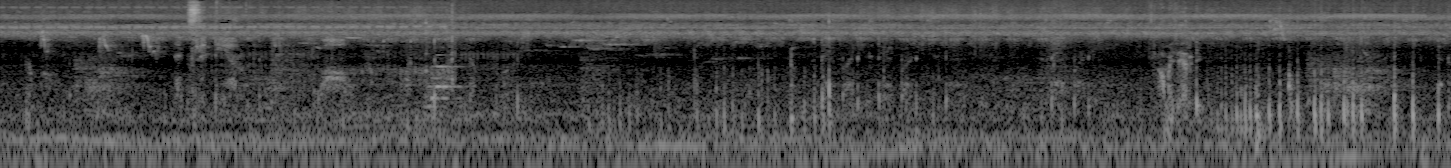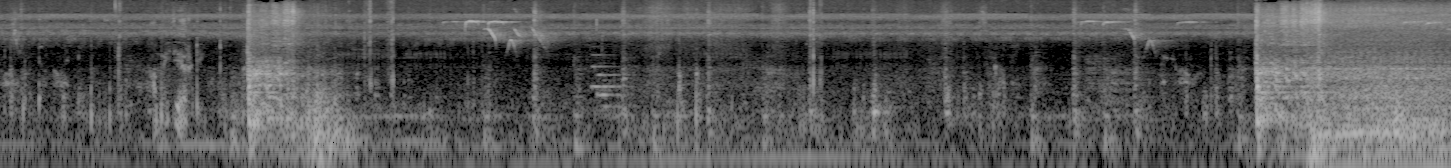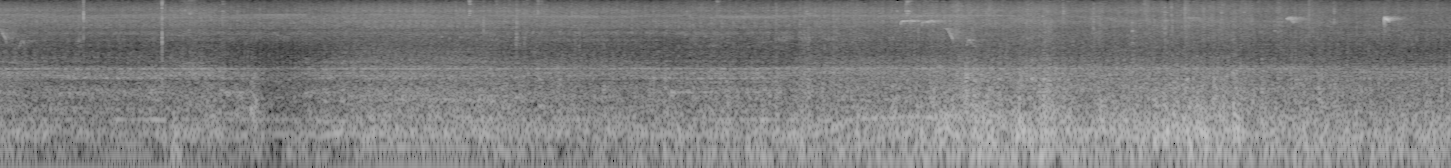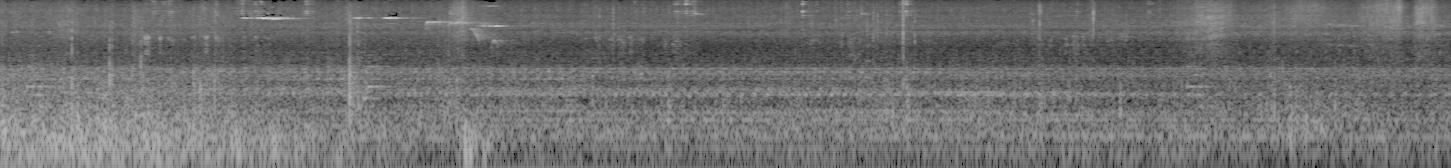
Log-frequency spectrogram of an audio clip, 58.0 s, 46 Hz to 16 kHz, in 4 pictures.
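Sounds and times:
faint bird chirps: 0:00.2 - 0:16.6, 0:42.8 - 0:48.7
vehicle engine starting and running: 0:16.7 - 0:18.8, 0:27.0 - 0:58.0.

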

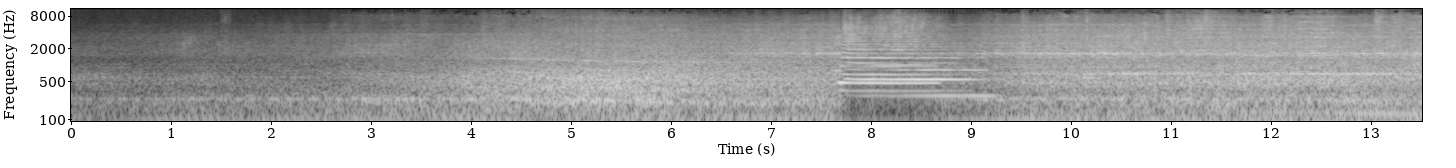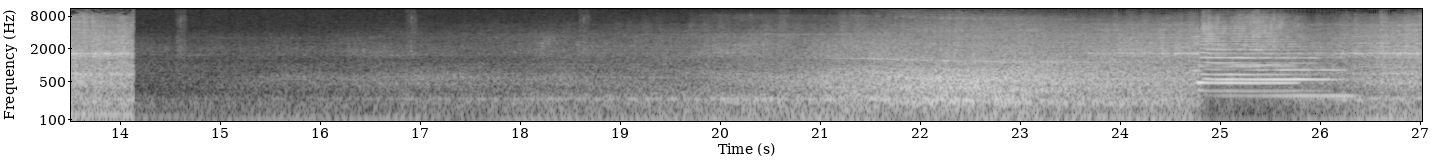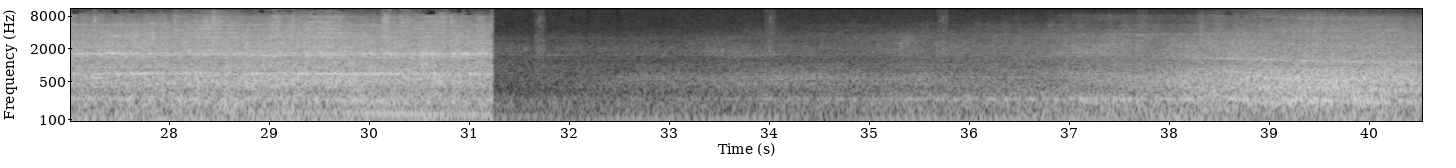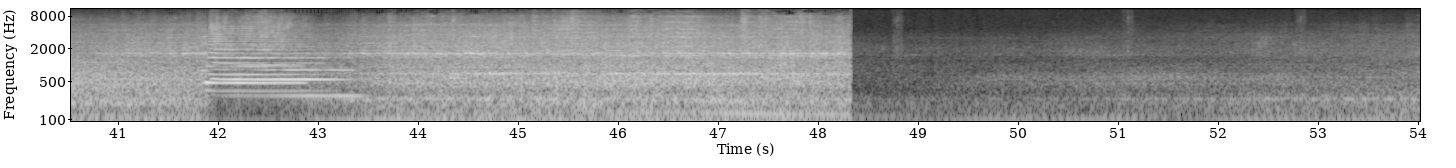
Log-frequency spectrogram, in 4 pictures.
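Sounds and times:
diesel freight train passing: 0:00.0 - 0:54.0
train horn blast: 0:07.6 - 0:09.6, 0:24.6 - 0:26.8, 0:41.8 - 0:43.7.

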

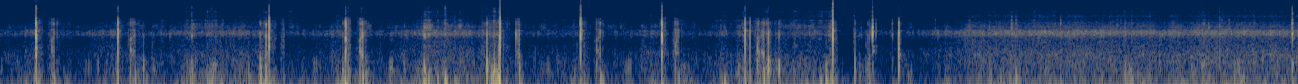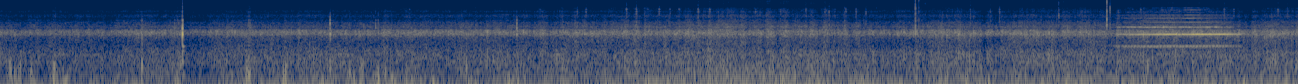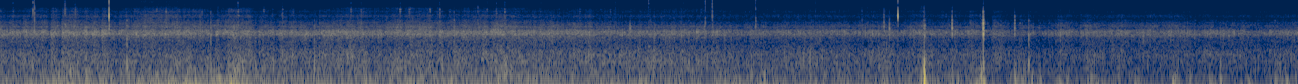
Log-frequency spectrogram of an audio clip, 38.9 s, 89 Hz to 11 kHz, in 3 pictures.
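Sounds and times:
bike tyres hissing on snow: 0:09.5 - 0:38.9
brief pitched squeal: 0:23.9 - 0:25.9.

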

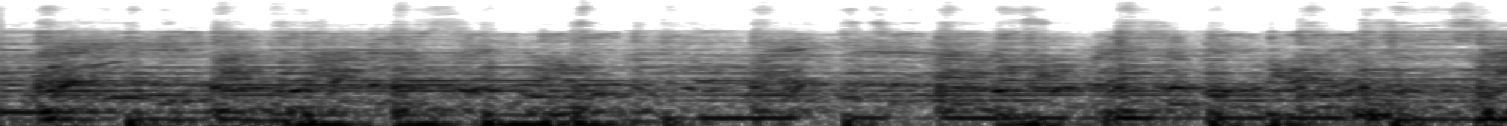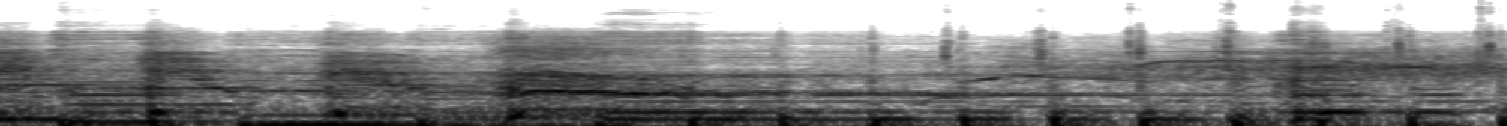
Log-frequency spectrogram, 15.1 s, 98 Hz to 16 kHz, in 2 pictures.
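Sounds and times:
lead vocal singing: 0:00.0 - 0:12.0
rock band playing live: 0:00.0 - 0:15.0.

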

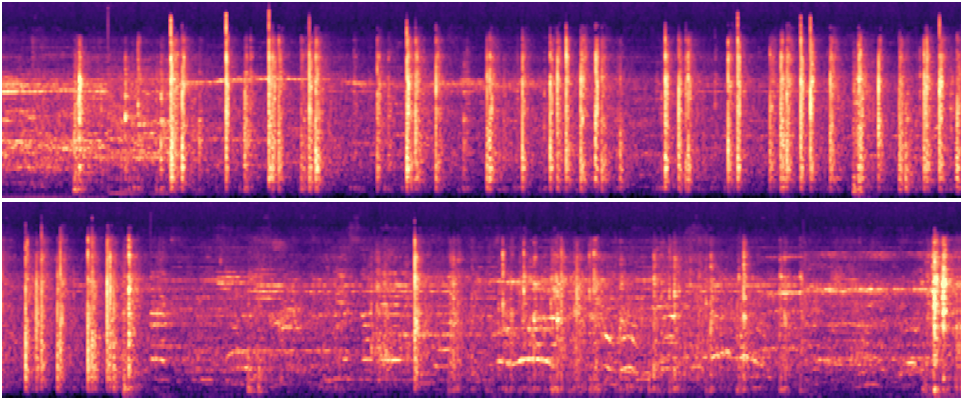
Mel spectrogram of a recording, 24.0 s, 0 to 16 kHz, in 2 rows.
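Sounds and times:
fireworks bangs and pops: 0:01.0 - 0:13.8, 0:17.2 - 0:22.5.

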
